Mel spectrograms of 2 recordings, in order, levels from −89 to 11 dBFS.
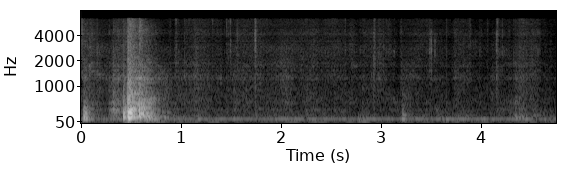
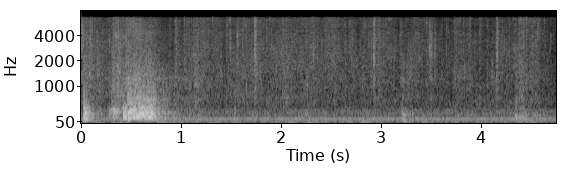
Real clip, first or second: second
